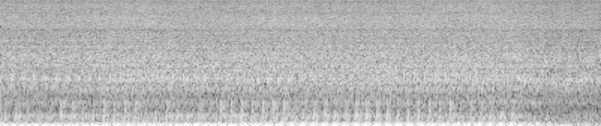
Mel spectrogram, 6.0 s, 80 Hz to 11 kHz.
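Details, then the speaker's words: 2009 Toyota Highlander 3.5, 212k miles, in drive with foot on the brake, revved from 800 to about 1,000 rpm: light, fairly regular knock over the hum; owner hopes for plugs or an exhaust leak. "you hear that slight knocking as i rev up and if i put it in gear my foot on the brake and just give it a little bit of gas"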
